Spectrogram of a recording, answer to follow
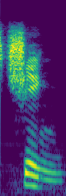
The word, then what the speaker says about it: Ching: Also, to just to confirm, Sejuani's pronunciation of the name is Ching. It's inverted? Yeah, Is it yeah, it's an inverted? inverted ching.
